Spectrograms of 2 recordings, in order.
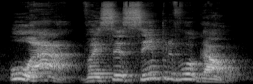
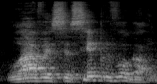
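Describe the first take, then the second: First: Slow and clear. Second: Said in the usual way. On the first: Shown as a demonstration.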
